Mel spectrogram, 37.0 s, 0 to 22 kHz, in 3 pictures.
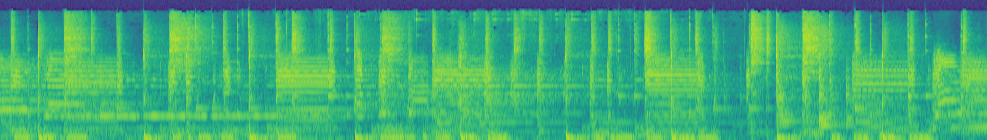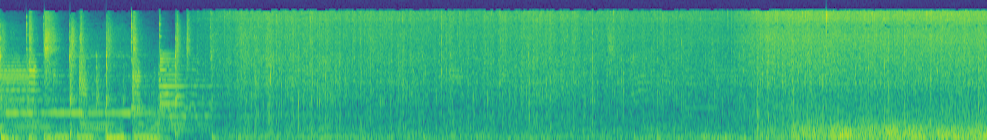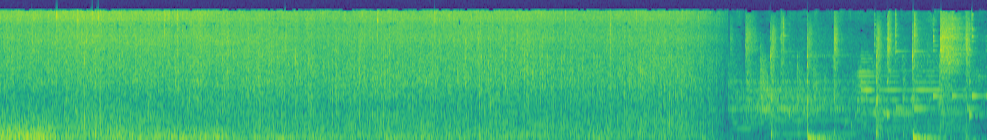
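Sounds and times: rain falling on a tent: 14.8s - 33.8s
thunder rumbling: 15.0s - 33.8s.

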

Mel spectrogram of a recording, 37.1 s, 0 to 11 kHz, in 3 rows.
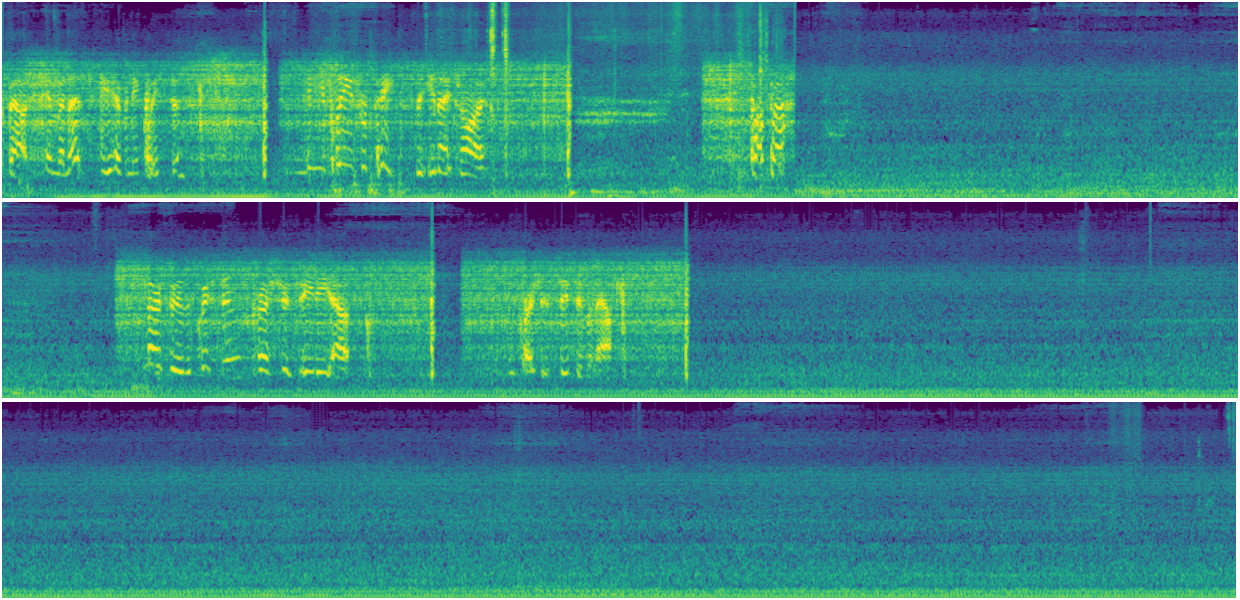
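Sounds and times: vehicle engine idling: 0.0s - 37.0s.

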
